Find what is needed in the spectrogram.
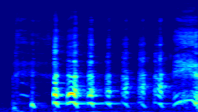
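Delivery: loud high burst of laughter; laughing. Real, not acted. Drunk reviewer cracking up at his Canadian impression, loud laugh. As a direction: crack up at yourself.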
